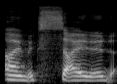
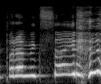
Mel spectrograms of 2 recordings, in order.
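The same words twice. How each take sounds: First: Low, slow, soft and grim; excited words, angry tone; angry-sounding excitement. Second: Higher-pitched excited insistence; excited correction, pitched up. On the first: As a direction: claim excitement in a grumpy low voice. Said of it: "I sound angry". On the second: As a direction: lift it up to prove the excitement. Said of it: "I sound angry, but I'm excited". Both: Real, not acted.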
